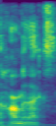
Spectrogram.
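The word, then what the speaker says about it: Harmonix: I say right no Harmon X Harmon x w like Harmony but with a x on the end Harmon X said Studio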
